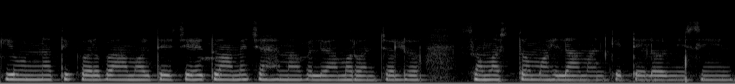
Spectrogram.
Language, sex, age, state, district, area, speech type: Odia, female, 18-30, Odisha, Balangir, urban, spontaneous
